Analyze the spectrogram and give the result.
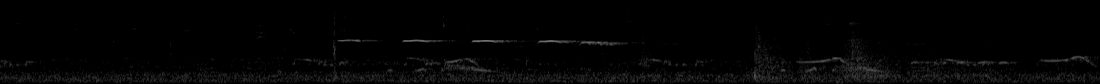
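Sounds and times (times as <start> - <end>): faint lower bird calls: 2.6 - 11.0.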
